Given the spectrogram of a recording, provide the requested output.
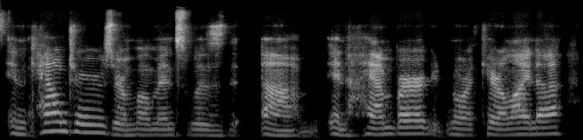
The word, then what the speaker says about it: Hamburg: One of the most infamous encounters or moments was in Hamburg, North Carolina. I nearly said Hamburg, but I don't think that the upcountry is particularly German in its pronunciation.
